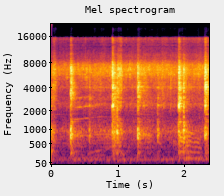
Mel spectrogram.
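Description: Garlic and onion fry in a pan for kare-kare as a spatula stirs them, producing a low sizzle punctuated by regular, crisp taps of the utensil against the pan, about two per second.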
